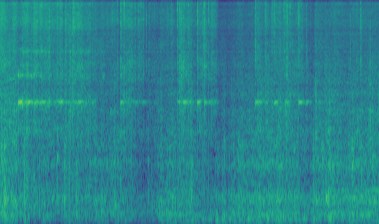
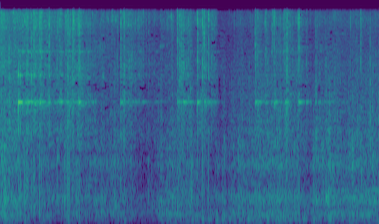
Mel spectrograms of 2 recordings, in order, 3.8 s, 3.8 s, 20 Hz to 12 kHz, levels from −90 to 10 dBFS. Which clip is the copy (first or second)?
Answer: first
